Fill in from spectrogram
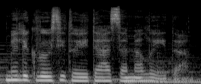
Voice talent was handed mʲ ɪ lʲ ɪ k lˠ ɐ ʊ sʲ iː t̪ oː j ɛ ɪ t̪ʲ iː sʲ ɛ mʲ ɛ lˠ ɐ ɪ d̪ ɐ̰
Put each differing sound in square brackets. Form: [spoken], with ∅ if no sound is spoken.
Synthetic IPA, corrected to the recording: mʲ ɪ lʲ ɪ k lˠ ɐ ʊ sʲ iː t̪ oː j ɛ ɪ t̪ʲ [æː] sʲ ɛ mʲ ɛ lˠ ɐ ɪ d̪ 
